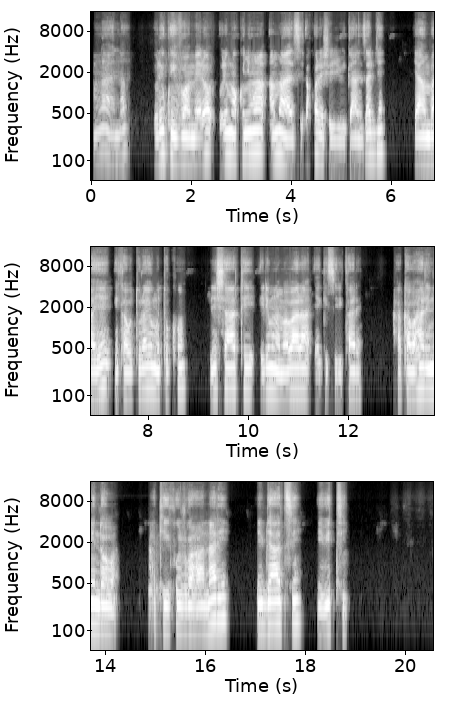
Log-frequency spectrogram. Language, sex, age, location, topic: Kinyarwanda, male, 25-35, Kigali, health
